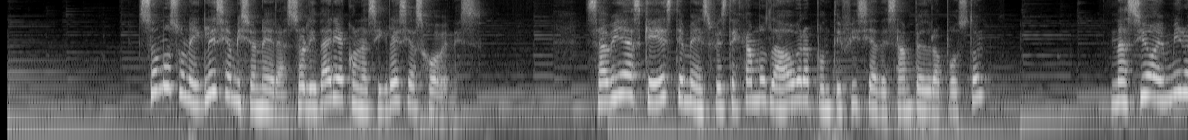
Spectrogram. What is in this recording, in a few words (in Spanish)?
spot F; Vocaciones Nativas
